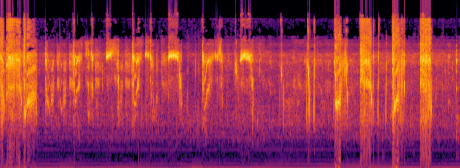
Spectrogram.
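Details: Lure call of swiftlets, played to attract a colony into a building: a loud burst of chirps, then rapid buzzy twitters and short rising-falling chirps, ending in several sharp loud bursts; a faint low hum persists.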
